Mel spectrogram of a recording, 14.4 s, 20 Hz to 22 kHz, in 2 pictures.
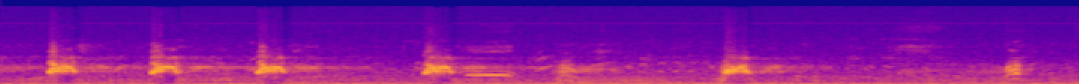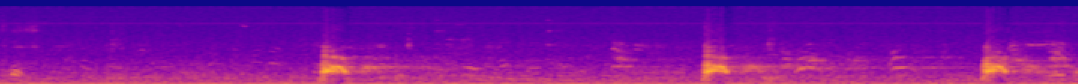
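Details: At a Dachshund agility trial in Trier, 2012, a small dog gives sharp, high barks in irregular bursts, with people talking nearby.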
